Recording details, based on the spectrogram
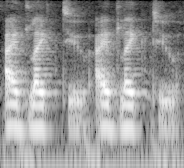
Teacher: Of course, there's a D sound, but when native speakers speak quickly, the D sound kind of disappears. I'd like to, I'd like to, I like to, I like to.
